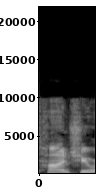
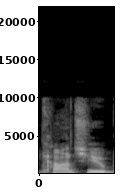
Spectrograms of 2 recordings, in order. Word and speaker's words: Khonshu: But I'm really excited because I both enjoy Oscar Isaacs and I want to hear aloud definitively whether it's pronounced Honshu or Khonshu. – It's definitely Khonshu, but okay, sure.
